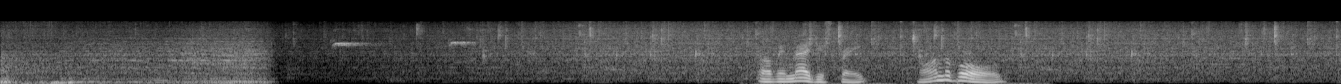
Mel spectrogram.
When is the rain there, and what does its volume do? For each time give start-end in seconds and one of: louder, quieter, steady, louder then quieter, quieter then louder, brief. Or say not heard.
0.0-13.3 louder.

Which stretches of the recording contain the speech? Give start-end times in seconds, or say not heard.
7.5-10.1.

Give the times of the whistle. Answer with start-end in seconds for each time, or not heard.
3.3-4.8.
